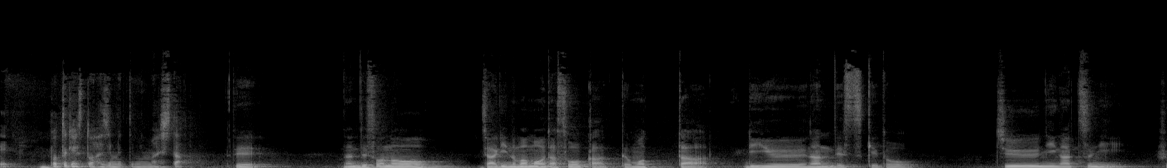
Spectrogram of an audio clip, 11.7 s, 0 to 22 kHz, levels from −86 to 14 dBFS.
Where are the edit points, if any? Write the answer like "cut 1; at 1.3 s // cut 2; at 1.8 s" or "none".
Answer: cut 1; at 2.3 s // cut 2; at 9.8 s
